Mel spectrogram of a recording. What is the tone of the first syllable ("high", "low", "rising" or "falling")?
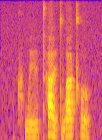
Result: rising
